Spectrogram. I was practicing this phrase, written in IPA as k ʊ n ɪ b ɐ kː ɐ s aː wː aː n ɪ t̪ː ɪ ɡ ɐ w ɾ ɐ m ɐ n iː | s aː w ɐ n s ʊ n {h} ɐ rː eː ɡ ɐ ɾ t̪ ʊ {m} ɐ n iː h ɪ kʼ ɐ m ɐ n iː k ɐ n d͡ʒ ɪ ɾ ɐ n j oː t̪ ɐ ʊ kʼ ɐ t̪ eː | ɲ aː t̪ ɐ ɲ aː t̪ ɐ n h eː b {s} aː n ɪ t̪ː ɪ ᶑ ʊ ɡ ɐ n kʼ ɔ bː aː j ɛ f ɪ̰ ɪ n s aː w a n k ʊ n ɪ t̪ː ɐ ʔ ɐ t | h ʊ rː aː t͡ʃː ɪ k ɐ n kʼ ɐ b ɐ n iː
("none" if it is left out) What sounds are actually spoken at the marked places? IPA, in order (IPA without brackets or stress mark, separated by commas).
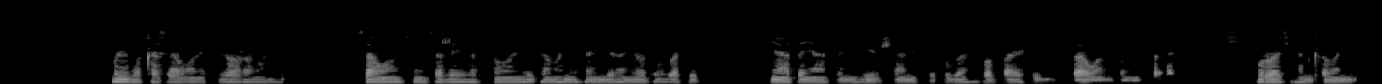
s, m, ʃ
